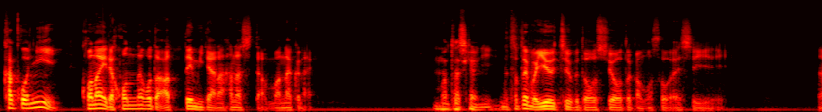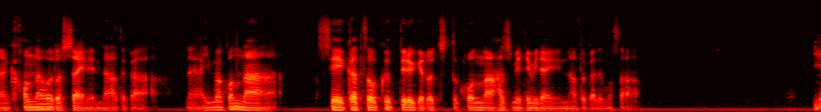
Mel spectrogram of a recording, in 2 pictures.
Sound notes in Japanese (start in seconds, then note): none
